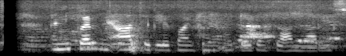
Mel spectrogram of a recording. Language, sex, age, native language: Icelandic, female, 11, Icelandic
